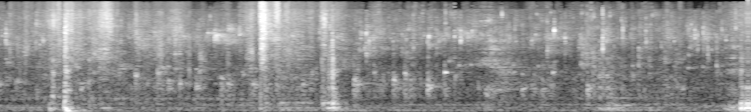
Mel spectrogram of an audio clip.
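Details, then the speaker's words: Diesel tank being polished after degreasing, pumping fuel through filter with cloudiness that may be water; irregular splashes and soft trickle of return fuel spilling back into hollow tank, flowing normally. "Okay, and I can hear it spilling into the tank now."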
